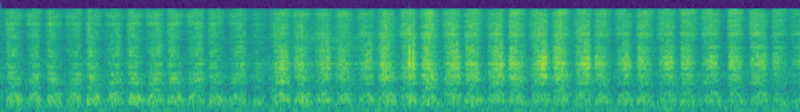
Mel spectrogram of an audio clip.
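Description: A dark colored pencil makes quick hatching strokes across a solid canvas panel. The result is a steady, rhythmic, dry scratching rasp, with each back-and-forth stroke pulsing in the mid and bright range and little low end.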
